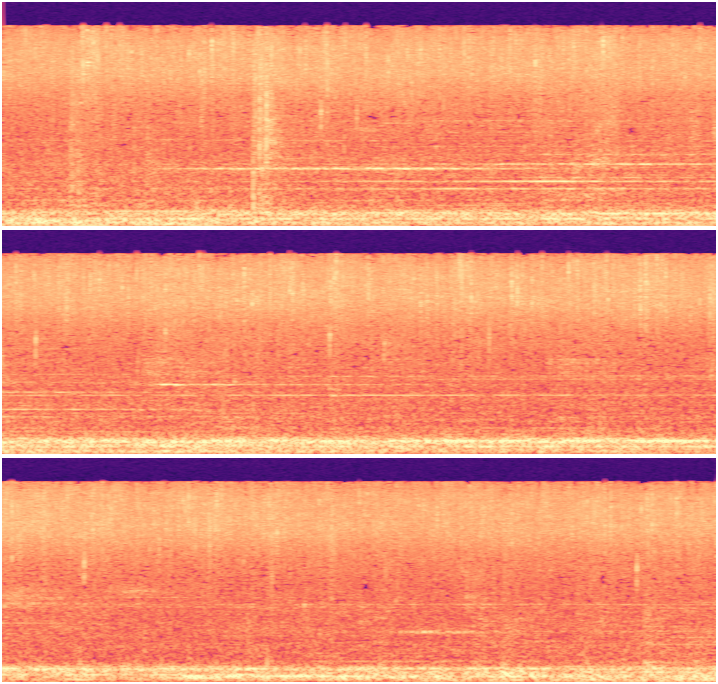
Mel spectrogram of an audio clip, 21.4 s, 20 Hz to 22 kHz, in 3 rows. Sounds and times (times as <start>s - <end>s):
Music: 0.0s - 21.4s.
